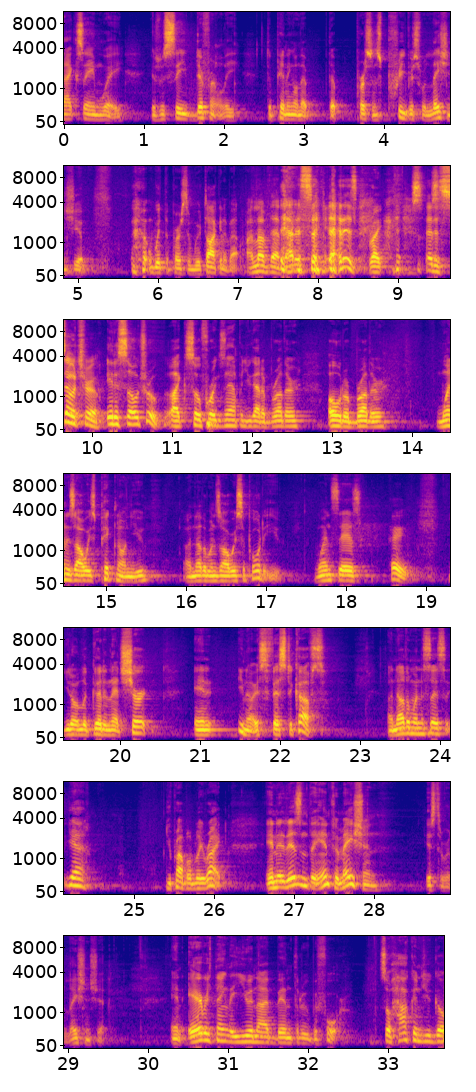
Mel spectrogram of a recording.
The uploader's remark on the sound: Recorded live at the Quartz Network HR Summit in Denver Colorado!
